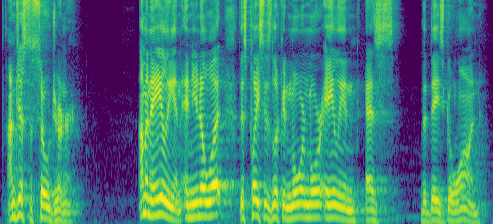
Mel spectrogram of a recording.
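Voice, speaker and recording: Audible room echo surrounds a man speaking at a moderate pace. His pitch is fairly high and his intonation lively. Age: 50s. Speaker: pastor. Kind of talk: sermon.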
